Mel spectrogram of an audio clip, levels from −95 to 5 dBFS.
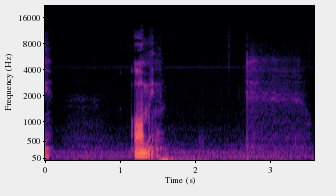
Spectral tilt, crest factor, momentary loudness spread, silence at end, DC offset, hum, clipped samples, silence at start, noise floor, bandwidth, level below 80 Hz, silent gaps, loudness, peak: -8 dB/octave; 24 dB; 27 LU; 1.85 s; under 0.1%; none; under 0.1%; 0 s; -59 dBFS; 11 kHz; -52 dBFS; none; -29 LUFS; -10 dBFS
